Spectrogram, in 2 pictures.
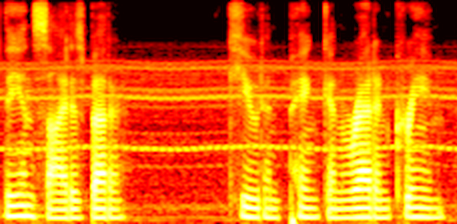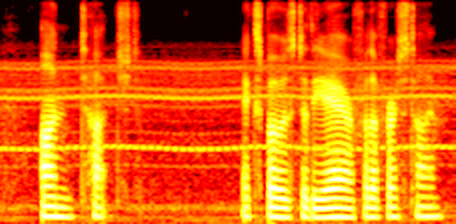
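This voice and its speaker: A man's voice: medium pitch, lightly acted, rough recording. Man reading as a jaded, unhinged young woman over music. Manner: bitter, profane, rambling monologue. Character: jaded, unhinged young woman artist narrating a violent act. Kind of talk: dramatic visual novel readthrough.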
